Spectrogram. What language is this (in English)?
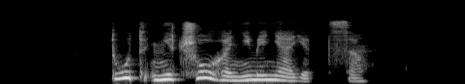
Belarusian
